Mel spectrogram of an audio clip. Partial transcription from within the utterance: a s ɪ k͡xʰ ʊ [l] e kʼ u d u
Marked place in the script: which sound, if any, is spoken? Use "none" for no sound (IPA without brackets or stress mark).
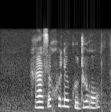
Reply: l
